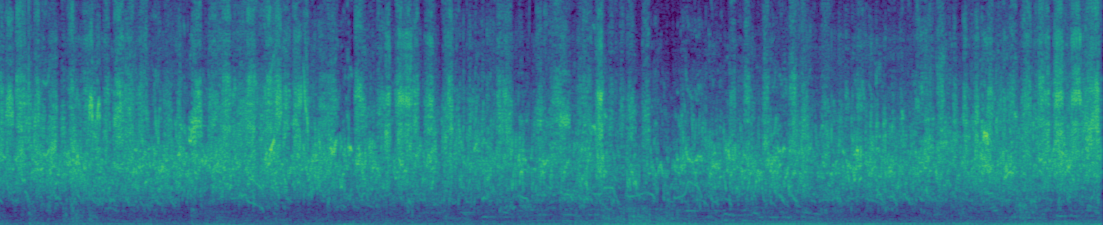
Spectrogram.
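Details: Budgerigar colony in an aviary: dense, continuous high chirping and warbling chatter from many birds, with no pauses across the whole stretch.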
